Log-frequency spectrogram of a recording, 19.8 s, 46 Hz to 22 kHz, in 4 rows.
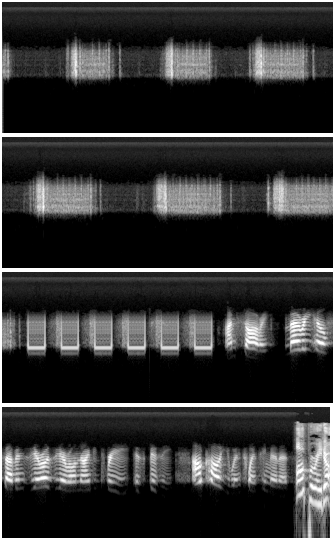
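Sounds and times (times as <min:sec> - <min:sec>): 
telephone number being dialed with short electronic beeps: 0:10.3 - 0:13.2
people talking: 0:13.3 - 0:19.8.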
